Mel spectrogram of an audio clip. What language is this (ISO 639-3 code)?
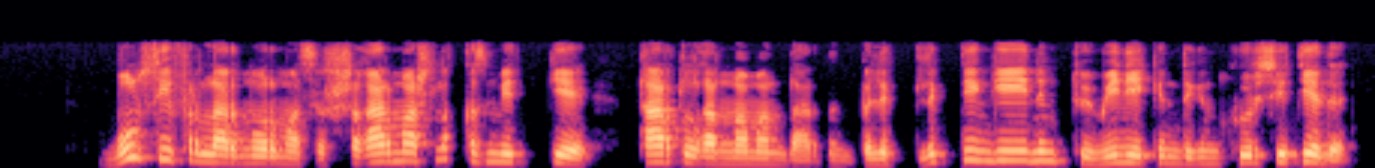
kaz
